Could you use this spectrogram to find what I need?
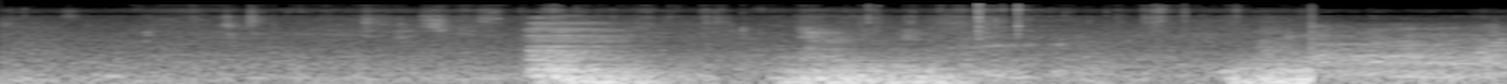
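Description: A crowd of men murmurs in a large echoing hall.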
